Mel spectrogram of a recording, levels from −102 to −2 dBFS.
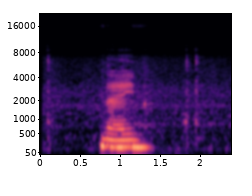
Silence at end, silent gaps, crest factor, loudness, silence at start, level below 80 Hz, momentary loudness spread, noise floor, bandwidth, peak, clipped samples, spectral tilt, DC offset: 1.05 s; none; 18 dB; -28 LUFS; 0.75 s; -72 dBFS; 7 LU; -70 dBFS; 6.8 kHz; -14 dBFS; under 0.1%; -8.5 dB/octave; under 0.1%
